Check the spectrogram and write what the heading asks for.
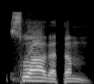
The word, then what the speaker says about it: স্বাগতম: তহলে সু উচ্চারণ মানে সংস্কৃত প্রত্যেকটা লেটারের ইন্ডিভিজুয়াল উচ্চারণ করতে হয় পৃথক পৃথক উচ্চারণ করতে হয় সুযোগ আয়া স্বাগতম ঠিক আছে স্বাগতম এবার দ্রুত বলতে গিয়ে অনেক সময় স্বাগতম স্বাগতম স্বাগতম হয়ে যাচ্ছে বাট একদম প্রাইমারি স্টেজে আমরা আলাদা ইন্ডিভিজুয়াল ফোকাস দিয়ে উচ্চারণ করব স্বাগতম খুব সুন্দর একটা আমার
